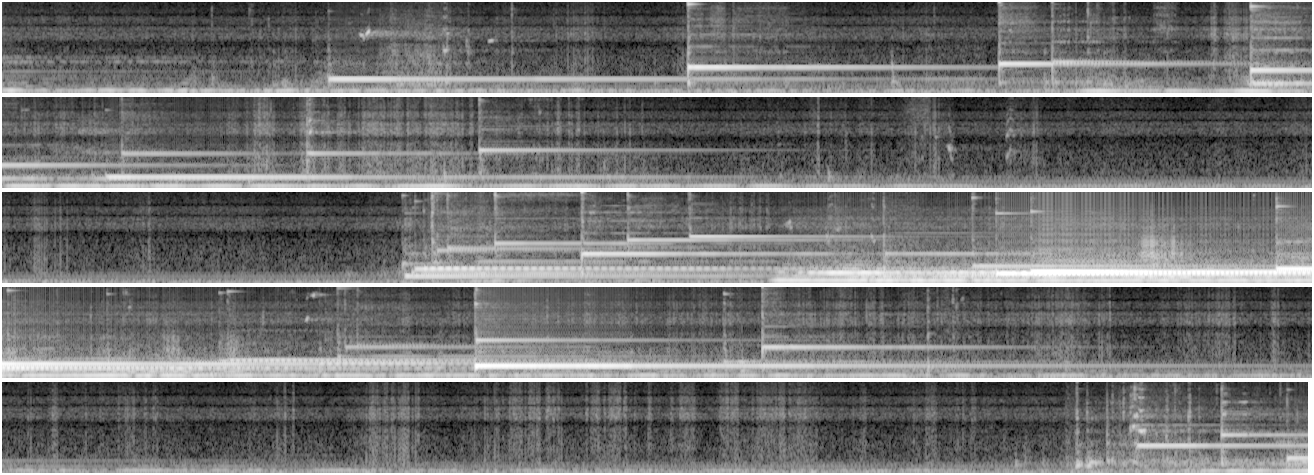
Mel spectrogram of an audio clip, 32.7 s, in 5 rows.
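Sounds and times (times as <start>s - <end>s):
music box quartet on tape with vocoder: 1.6s - 10.3s, 15.1s - 25.4s, 31.6s - 32.7s.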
